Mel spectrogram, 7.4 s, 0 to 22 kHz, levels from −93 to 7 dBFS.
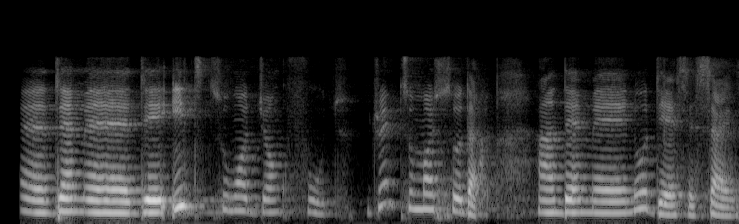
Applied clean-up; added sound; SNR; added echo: none; none; none; reverberation time 0.9 s.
